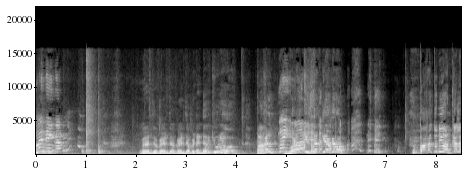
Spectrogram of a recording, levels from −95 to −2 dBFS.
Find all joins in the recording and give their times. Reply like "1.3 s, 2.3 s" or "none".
none

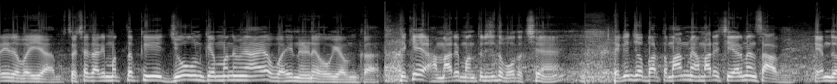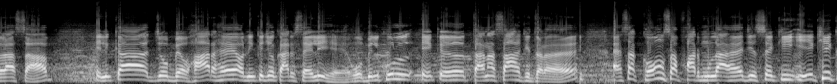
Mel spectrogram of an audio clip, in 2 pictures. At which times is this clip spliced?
3.9 s, 5.8 s, 14.3 s

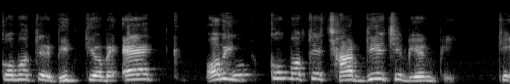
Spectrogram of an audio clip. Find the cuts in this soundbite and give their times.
2.6 s

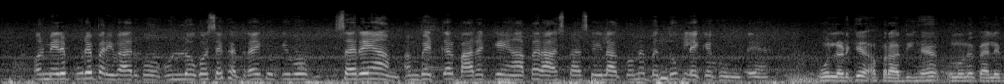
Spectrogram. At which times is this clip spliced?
8.1 s

